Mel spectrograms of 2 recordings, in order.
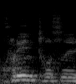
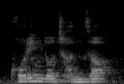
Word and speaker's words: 코린토스: 그 베마 위에서 어 코린토스 시민을 상대로 연설했다 하는 기록이 나와 그게 이제 우리나라에서 발음을 조금 부정확하게 말하는 고린도전서 고린도 서라고 하는 그 코린토스에서 실제로 아그라의에 사도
